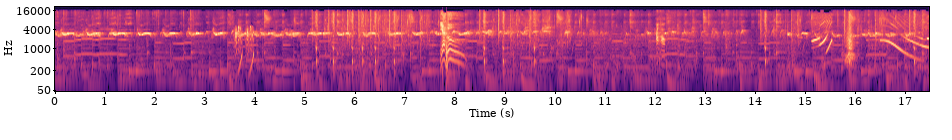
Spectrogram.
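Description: Background music with a steady bright melody, with a rising whistle-like glide about four seconds in and a louder falling glide about eight seconds in.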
